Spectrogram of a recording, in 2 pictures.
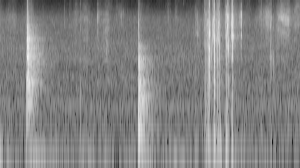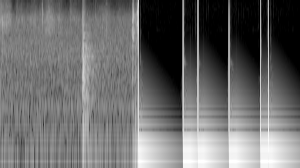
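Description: Tarot cards being handled on a table: a few sharp taps and slaps of cards, then a quick run of five very loud, sharp clicks near the end.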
